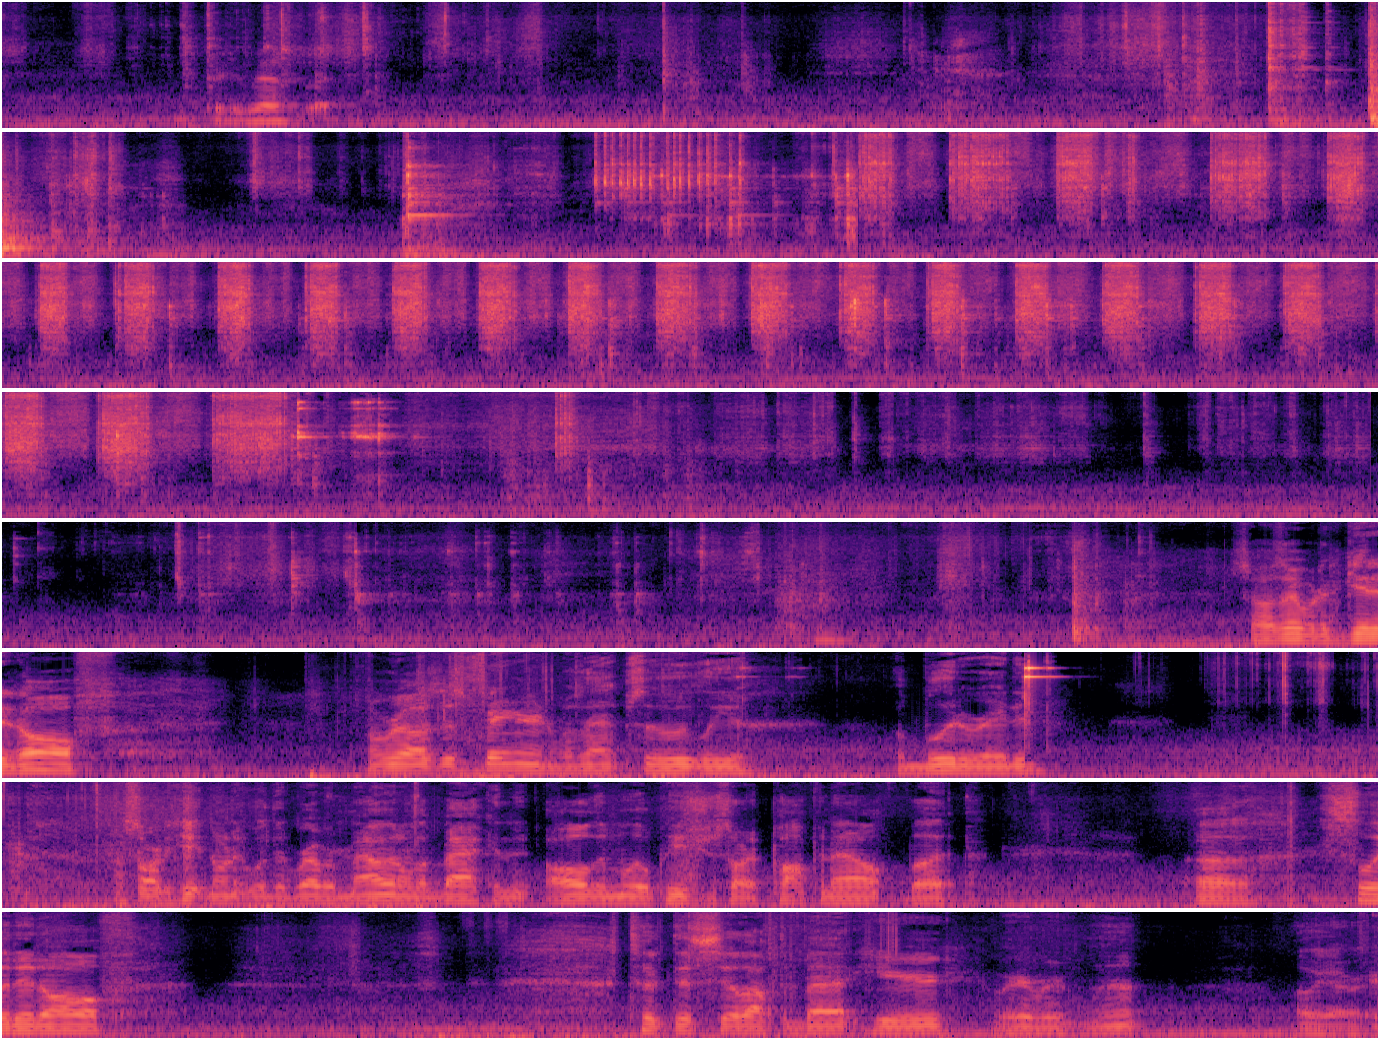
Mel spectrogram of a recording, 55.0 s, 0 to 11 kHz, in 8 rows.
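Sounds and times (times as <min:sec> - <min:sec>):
metal handling: 0:39.5 - 0:39.8.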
